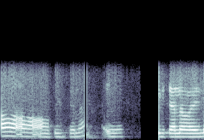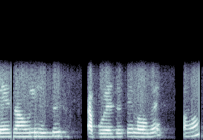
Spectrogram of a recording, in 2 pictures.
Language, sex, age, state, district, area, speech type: Assamese, female, 45-60, Assam, Dibrugarh, rural, conversation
